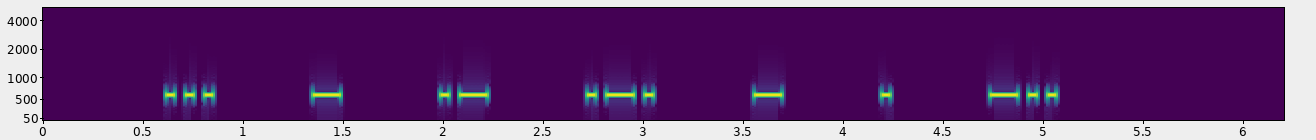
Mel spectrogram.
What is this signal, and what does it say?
Morse code, heard as a keyed tone, about 25 wpm, spaced as for 13 wpm, 600 Hz. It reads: STARTED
